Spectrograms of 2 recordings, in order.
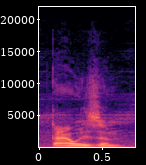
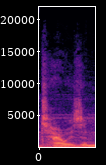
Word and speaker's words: Taoism: It's not Taoism, it's pronounced Taoism, spelled Taoism.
